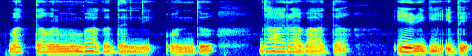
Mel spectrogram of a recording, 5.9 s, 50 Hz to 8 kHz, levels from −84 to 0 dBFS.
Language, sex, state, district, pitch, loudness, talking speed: Kannada, female, Karnataka, Bidar, 215 Hz, -18 LUFS, 70 wpm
